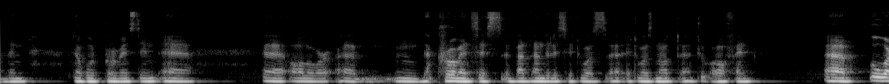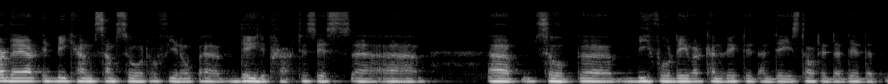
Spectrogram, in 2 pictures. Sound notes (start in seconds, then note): none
